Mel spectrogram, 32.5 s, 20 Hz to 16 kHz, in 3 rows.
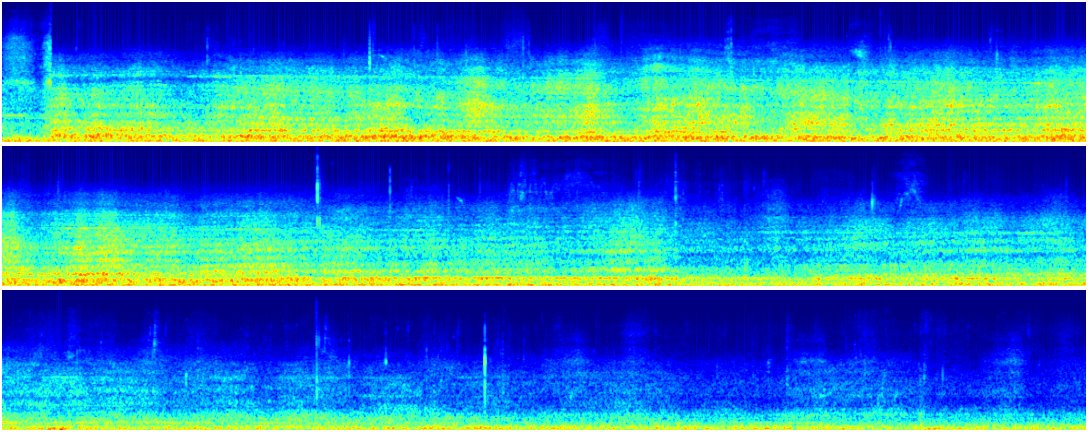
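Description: A loud engine drone with several steady tones, strongest in the first half and fading away after about 18 s.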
